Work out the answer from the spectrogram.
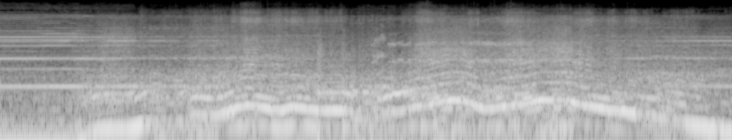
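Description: A car engine at full throttle on a drag run, its pitch climbing through the revs with short drops at each gear change, then winding down near the end as the throttle comes off.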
